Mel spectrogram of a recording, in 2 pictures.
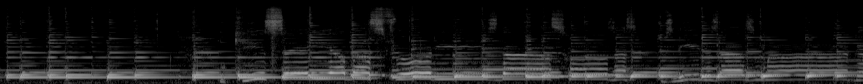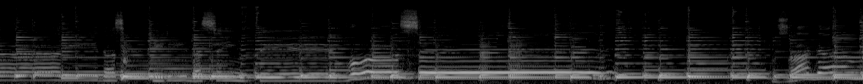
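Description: Ukulele strummed in a steady, quick rhythm, with a man singing a melody over it and holding one long note near the end.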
